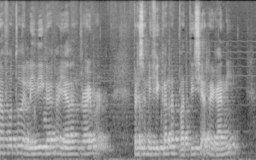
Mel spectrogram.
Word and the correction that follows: Reggiani: Reggiani, Reggiani, como se pronuncia, y Mauricio Gucci, güey.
